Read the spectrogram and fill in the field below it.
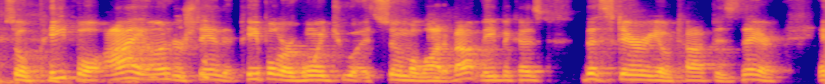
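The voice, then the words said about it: Southern American accent. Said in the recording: “I am a straight white man with a Southern accent.”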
